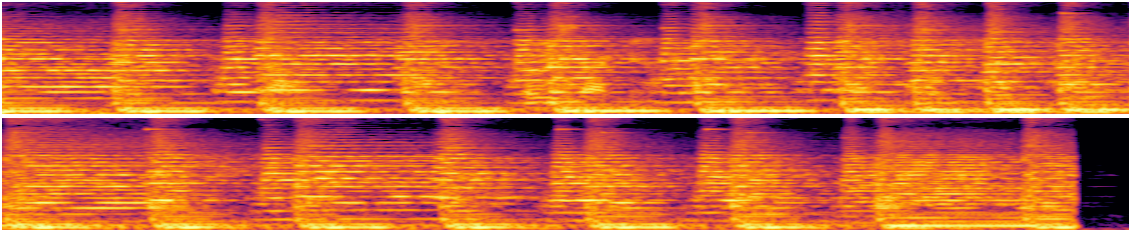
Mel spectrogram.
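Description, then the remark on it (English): A loud, full band piece, the presidential anthem, plays continuously, with punchy low brass and drums in a steady march-like rhythm and bright horns on top, cutting off abruptly at the end. “Stupid, stupid song sucks.”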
